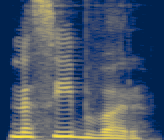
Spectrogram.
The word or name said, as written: नसीबवर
